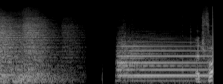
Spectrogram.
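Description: Music fading out, a moment of silence, then a sustained bell-like chime with several steady tones starting just past the middle, opening a TV commercial.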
